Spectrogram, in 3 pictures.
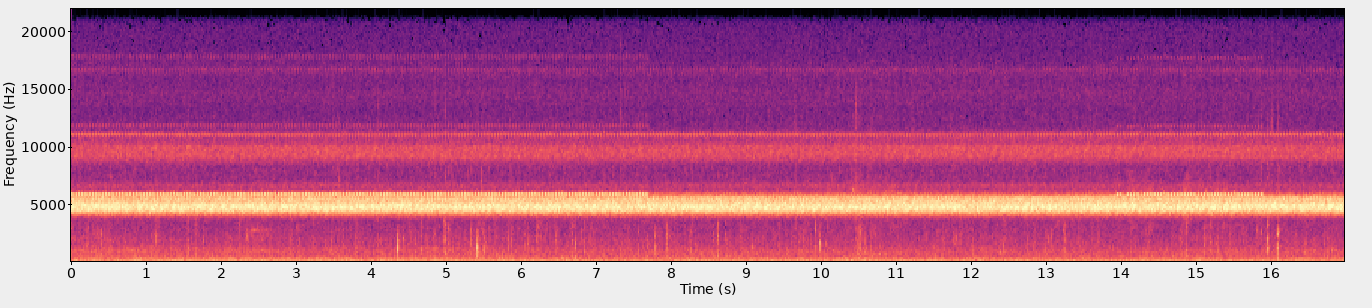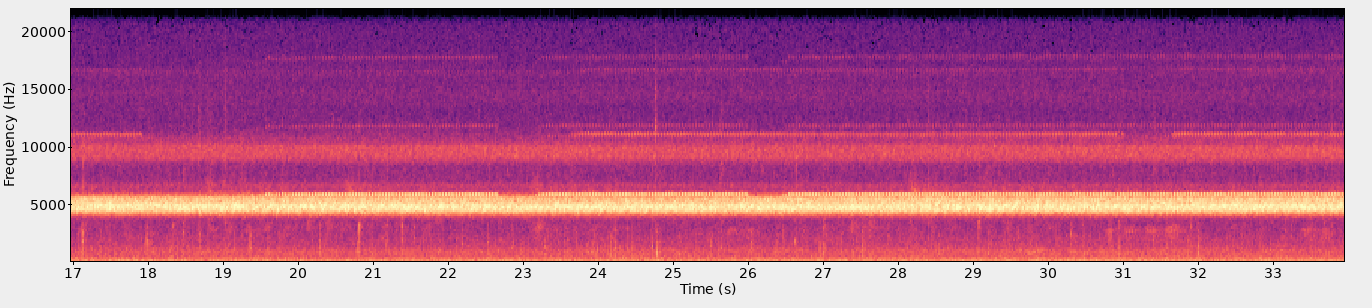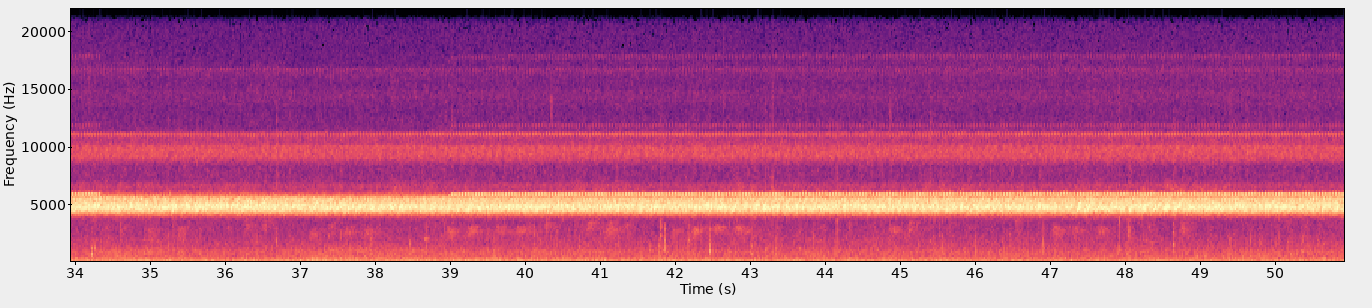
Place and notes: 水上巷, 桃米里, Puli Township - Cicadas cries
Facing the woods, Raindrop sound, Cicadas cries
Zoom H2n MS+XY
